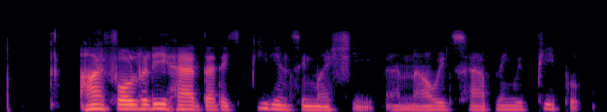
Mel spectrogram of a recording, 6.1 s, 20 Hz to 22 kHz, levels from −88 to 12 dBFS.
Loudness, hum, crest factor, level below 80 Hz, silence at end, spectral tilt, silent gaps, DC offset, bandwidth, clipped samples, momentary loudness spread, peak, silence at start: -25 LUFS; none; 20 dB; -66 dBFS; 0.3 s; -6.5 dB/octave; 2.46-2.50 s; under 0.1%; 7 kHz; under 0.1%; 18 LU; -6 dBFS; 0.5 s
